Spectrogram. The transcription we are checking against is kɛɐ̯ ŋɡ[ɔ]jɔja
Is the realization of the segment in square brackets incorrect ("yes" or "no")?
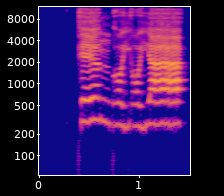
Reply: no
